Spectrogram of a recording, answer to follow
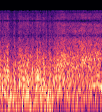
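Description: Steady, loud wind noise from air rushing over the microphone of a paraglider in flight.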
